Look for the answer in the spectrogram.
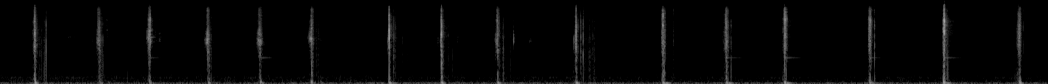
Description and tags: A cigarette lighter failing to ignite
